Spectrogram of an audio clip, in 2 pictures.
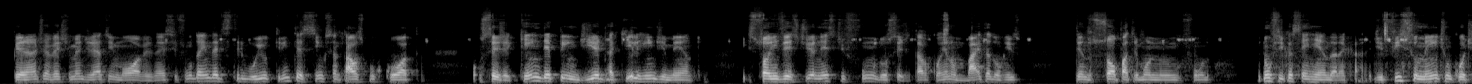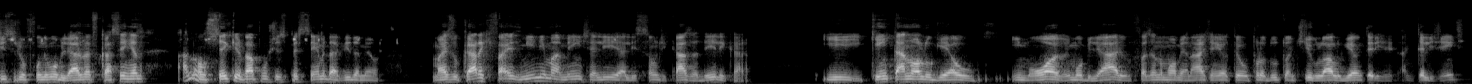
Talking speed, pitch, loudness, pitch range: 205 wpm, 110 Hz, -25 LUFS, 105-125 Hz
